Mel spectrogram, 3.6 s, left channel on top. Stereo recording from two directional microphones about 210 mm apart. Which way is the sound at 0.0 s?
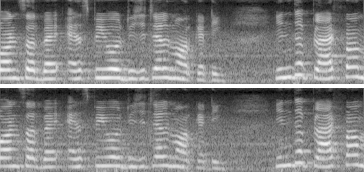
20° left (ahead or behind).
